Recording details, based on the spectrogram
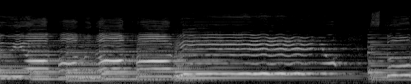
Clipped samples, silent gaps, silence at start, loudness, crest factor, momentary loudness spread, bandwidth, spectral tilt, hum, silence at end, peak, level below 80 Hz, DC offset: under 0.1%; none; 0 s; -21 LUFS; 14 dB; 12 LU; 11.5 kHz; -4 dB/octave; none; 0 s; -8 dBFS; -66 dBFS; under 0.1%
